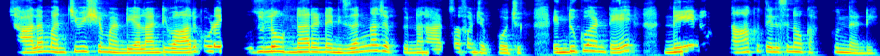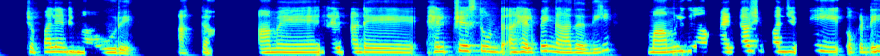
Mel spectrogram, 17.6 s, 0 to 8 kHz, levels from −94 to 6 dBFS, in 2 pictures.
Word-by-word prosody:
చాలా 205 +3 +3
మంచి 215 +1 +1
విషయమండి. 225 -7 +2
అలాంటి 200 +3 +2
వారు 205 +4 +4
కూడా 260 -1 +4
ఈ - - -69 0.2
రోజుల్లో 245 +4 +5
ఉన్నారంటే 230 +1 +3
నిజంగా 230 +9 +2
చెప్తున్నా 200 -7 -3
హాట్స్ 185 +4 -6
ఆఫ్ 220 - -12
అని 210 -3 -3
చెప్పుకోచ్చు. 180 0 -5 0.4
ఎందుకూ 260 +8 +4
అంటే 215 -5 -1 0.6
నేను 280 +6 +4 0.3
నాకు 225 +6 -1
తెలిసిన 235 +2 0
ఒక 220 - -16
అక్క 205 - -36
ఉందండి. 165 -5 -2 0.4
చెప్పాలి 235 +2 -1
అంటే 235 0 -1
మా 185 - -11 0.2
ఊరే, 185 -6 0 0.6
అక్క. 60 - -23 0.6
ఆమే 210 +1 +2 0.4
హెల్పంటే, 220 0 -2 0.6
హెల్ప్ 245 0 -1
చేస్తూ 280 0 +4
ఉంటా 225 -2 -2 0.2
హెల్పేమి 230 +4 +2
గాదది. 200 -2 -1 0.5
మామూలుగా 250 +5 +1 0.2
మెంటర్‌షిప్ 270 +4 +1
అని 235 0 +2
జెప్పి 280 +5 -4 0.3
ఒకటీ 220 +2 -1
225 Hz, 135 wpm, -24 LUFS, 205-245 Hz, 0.6 s, రోజుల్లో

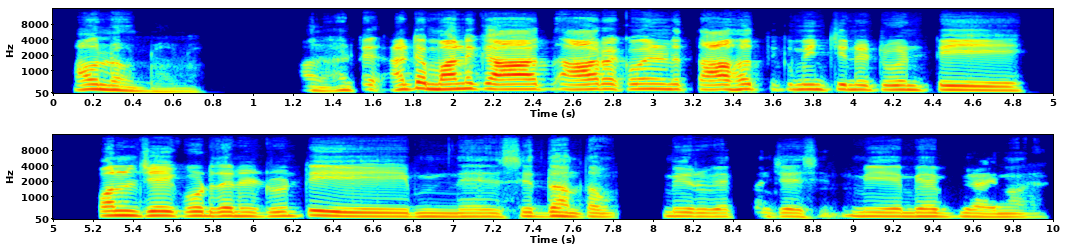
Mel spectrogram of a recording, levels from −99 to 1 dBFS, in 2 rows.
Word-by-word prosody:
అవునవునవును. 130 - -2 0.6
అవును 150 -4 -9
అంటే 170 +4 -6
అంటే 210 +5 +2
మనకి 225 +1 +5
ఆహ్, 210 0 +8 0.2
ఆ - - +8
రకమైన 215 0 -1
తాహత్తుకు 195 0 +2
మించినటువంటి 185 -2 -2 0.7
పనులు 195 0 +4
చేయకూడదనేటువంటి 175 0 0 0.5
హ్మ్, 150 -1 -4 0.3
సిద్ధాంతం 155 -3 -2 0.3
మీరు 160 -2 -4
వ్యక్తం 155 +2 -13
చేసింది. 145 - -8
మీ 165 - -4 0.2
మీ 160 - -1
అభిప్రాయమా? 140 -2 -6
175 Hz, 120 wpm, -21 LUFS, 150-200 Hz, 0.7 s, ఆహ్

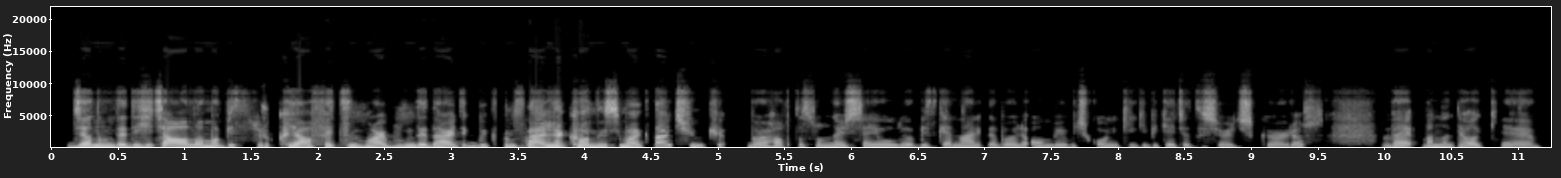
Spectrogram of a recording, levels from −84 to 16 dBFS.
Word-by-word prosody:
"Canım." 300 +4 +4
dedi. 260 0 +3
"Hiç 335 +3 +1
ağlama, 255 -1 +6
bir 350 - -4
sürü 295 -5 -10
kıyafetin 285 +1 +2
var." 245 -1 +4
"Bunu" 285 +4 0
dedi, 255 -1 +2
"Artık 245 0 +3
bıktım 260 +4 -5
seninle 290 +3 +5
konuşmaktan." 310 +4 +3
Çünkü, 300 +8 -3 0.2
böyle, 230 -1 -1
hafta 235 +3 -5
sonları 295 +2 -6
şey 245 -4 -1
oluyor, 205 -7 -6
biz 190 0 -11
genellikle, 195 -2 -6
böyle, 185 0 -6
23.30-00.00 185 -1 -9
gibi 180 0 -15
gece 170 -2 -8
dışarı 155 +1 -5
çıkıyoruz 170 - -6 0.5
ve 240 +2 -2
bana 255 +1 -5
diyor 345 -7 -3 0.2
ki 185 -2 -8
250 Hz, 170 wpm, -20 LUFS, 195-290 Hz, 0.5 s, ağlama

